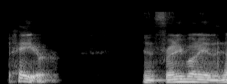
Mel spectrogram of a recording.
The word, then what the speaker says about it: PAEER: Now, you'll get a kick out of this because it's pronounced PAEER.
